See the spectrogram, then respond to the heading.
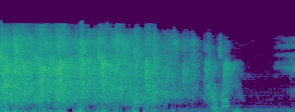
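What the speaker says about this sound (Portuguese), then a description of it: "Você pode dar mais um aplauso ao Senhor Jesus?" Church congregation applauding loudly for several seconds, with a voice faintly mixed in, before the clapping trails off into quieter murmurs near the end.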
